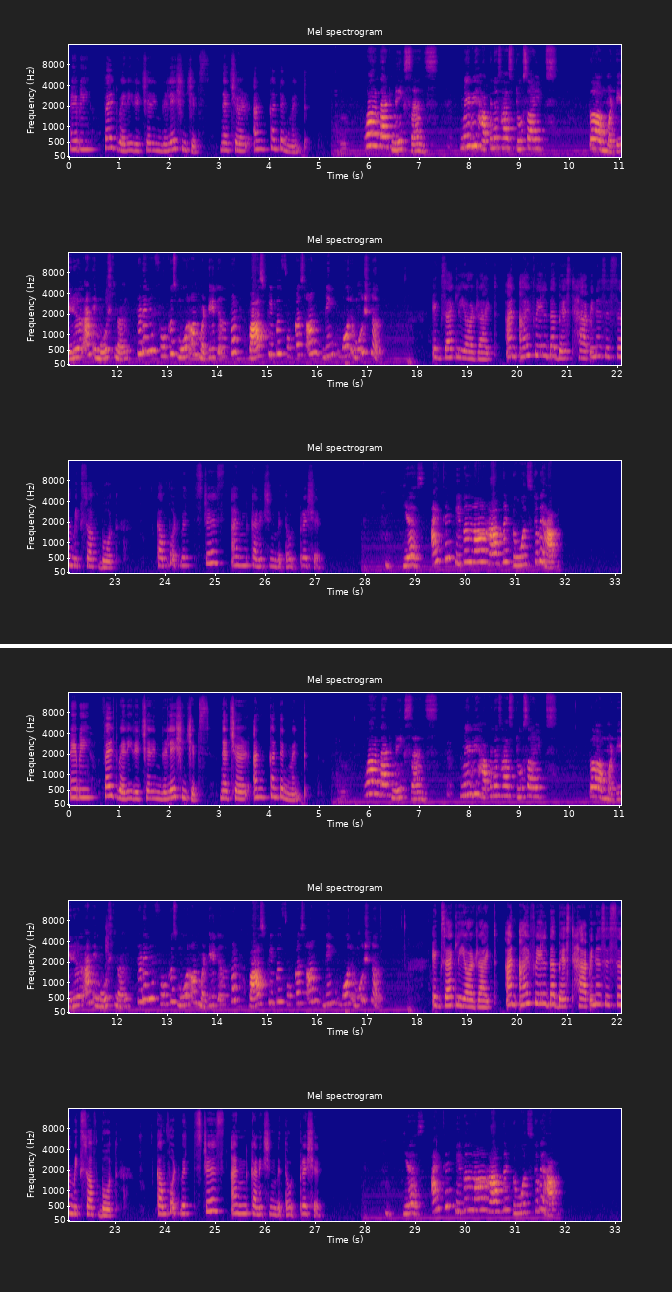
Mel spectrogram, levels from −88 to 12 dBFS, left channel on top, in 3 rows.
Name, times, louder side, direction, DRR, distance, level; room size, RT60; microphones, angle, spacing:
voice 1, 0.0-2.6 3.0-4.6 7.6-7.7 18.3-19.5 19.8-23.0 23.8-24.5 24.8-27.1, right 6 dB, 50° right, 0.4 m, -31 dB
voice 2, 5.9-7.1 7.8-9.5 10.4-17.3 28.4-28.5 28.7-31.9, left 3 dB, 70° left, 1.0 m, -26 dB
2.6 x 2.4 x 3.0 m
head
